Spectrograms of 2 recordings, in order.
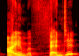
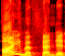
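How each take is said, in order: First: Said in the usual way. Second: Mock offended. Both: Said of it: "As our resident content therapist".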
